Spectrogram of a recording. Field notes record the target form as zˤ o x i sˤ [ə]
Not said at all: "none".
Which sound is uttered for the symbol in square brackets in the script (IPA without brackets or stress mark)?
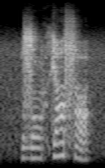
ə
